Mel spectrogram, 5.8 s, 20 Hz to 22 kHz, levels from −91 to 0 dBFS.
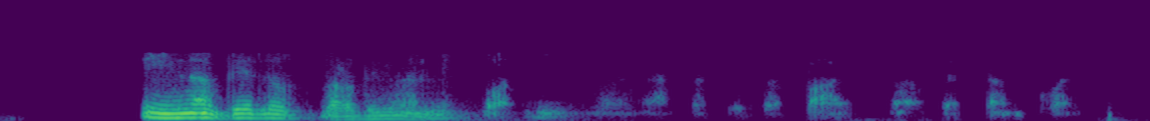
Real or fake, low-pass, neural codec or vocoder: fake; 3.6 kHz; codec, 16 kHz in and 24 kHz out, 0.4 kbps, LongCat-Audio-Codec, fine tuned four codebook decoder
